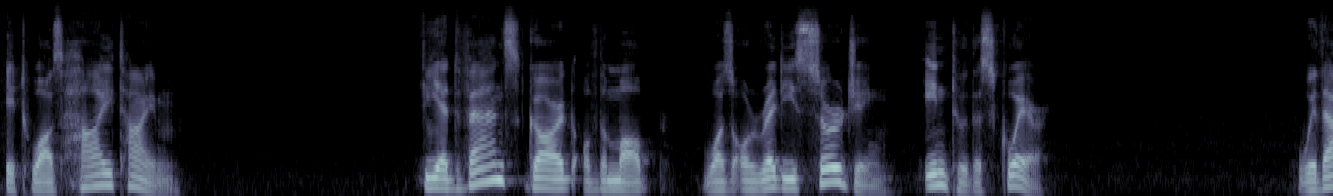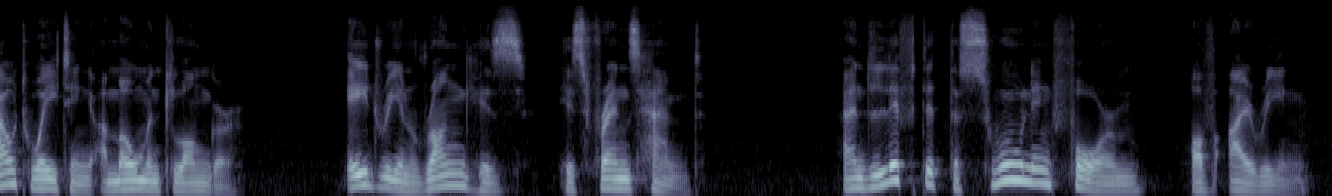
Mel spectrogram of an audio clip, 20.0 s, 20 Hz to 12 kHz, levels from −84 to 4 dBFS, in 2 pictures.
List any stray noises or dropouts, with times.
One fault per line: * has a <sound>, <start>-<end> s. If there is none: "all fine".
all fine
